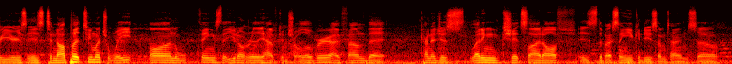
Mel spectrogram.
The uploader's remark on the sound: Coming at you LIVE from the one and only Crickets Tavern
